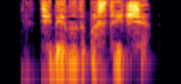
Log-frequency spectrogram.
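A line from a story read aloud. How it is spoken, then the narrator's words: Whisper in ear. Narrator (Russian): шепнула Триксу на ухо Тиана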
